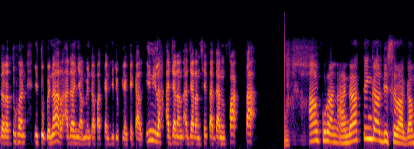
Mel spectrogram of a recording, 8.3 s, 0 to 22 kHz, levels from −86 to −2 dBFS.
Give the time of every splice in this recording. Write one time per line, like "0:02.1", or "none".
0:05.8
